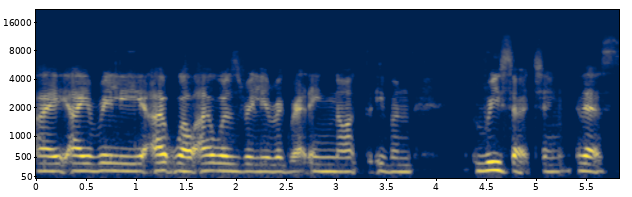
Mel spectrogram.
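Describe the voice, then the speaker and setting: A woman with a non-native accent, fairly low pitch, a fairly slow pace and monotone, flat intonation. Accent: noticeable non-native English. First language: not English. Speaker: marketing executive. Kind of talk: interview. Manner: hesitant, many fillers.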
